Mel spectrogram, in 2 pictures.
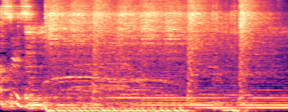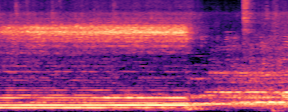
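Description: Rock band playing live on a loud PA: a crash of drums, cymbals and distorted guitars, then a held guitar chord ringing for about four seconds before dropping away near the end.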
